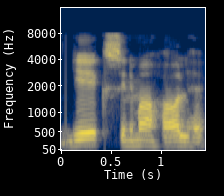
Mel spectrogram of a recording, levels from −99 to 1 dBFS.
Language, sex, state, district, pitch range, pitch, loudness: Hindi, male, Uttar Pradesh, Varanasi, 130-155 Hz, 140 Hz, -15 LUFS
